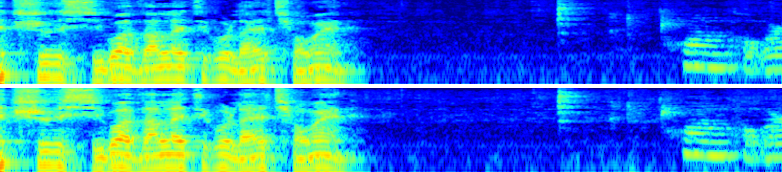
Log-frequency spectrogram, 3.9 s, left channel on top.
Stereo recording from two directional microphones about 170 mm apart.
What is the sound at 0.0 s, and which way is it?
Speech, centre (ahead or behind).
